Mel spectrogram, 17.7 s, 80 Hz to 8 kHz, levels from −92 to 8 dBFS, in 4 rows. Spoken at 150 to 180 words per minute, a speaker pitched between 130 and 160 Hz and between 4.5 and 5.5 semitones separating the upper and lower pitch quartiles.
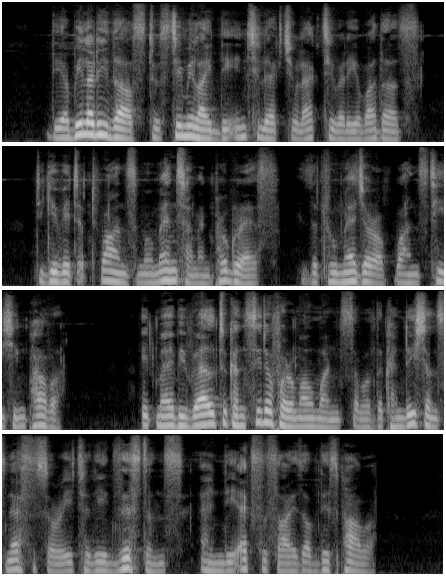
No: average, 165 wpm; low, 135 Hz; average, 3.0 semitones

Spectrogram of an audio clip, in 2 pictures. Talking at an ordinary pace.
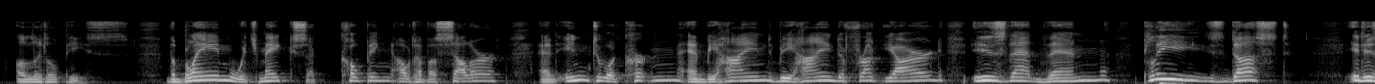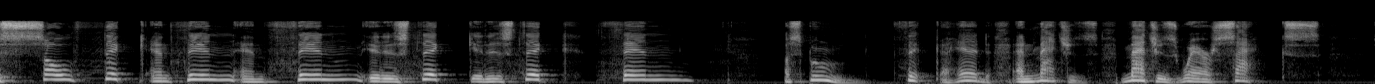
No: slow, 110 wpm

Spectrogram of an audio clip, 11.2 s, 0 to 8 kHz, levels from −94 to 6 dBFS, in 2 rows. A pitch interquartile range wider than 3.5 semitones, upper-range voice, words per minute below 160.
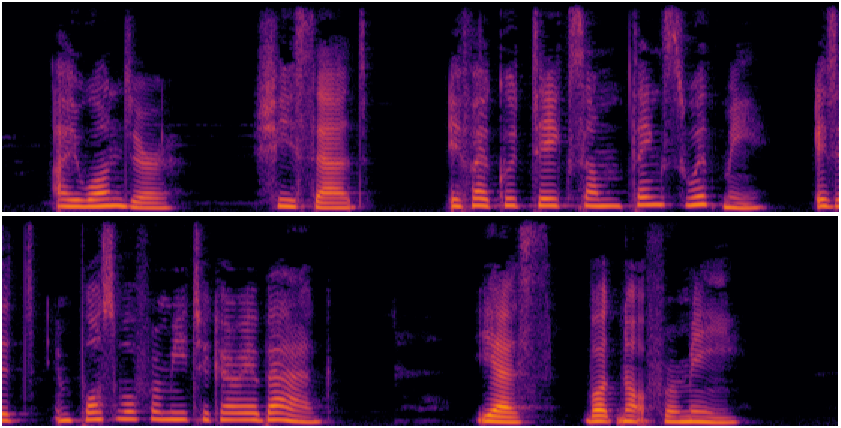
Yes: average, 5.1 semitones; high, 245 Hz; average, 140 wpm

